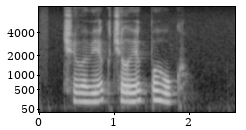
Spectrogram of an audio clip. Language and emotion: Russian, neutral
